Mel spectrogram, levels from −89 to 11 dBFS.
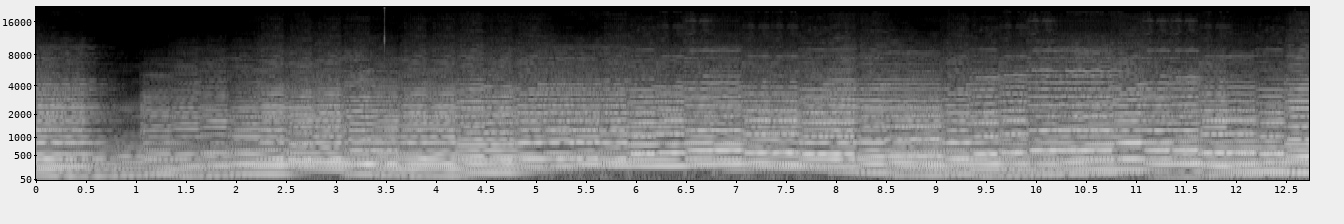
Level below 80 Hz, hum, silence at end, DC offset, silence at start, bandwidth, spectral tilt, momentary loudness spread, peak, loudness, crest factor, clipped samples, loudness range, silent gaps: -50 dBFS; none; 0 s; under 0.1%; 0 s; 11 kHz; -6.5 dB/octave; 7 LU; 0 dBFS; -14 LUFS; 14 dB; under 0.1%; 3 LU; none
